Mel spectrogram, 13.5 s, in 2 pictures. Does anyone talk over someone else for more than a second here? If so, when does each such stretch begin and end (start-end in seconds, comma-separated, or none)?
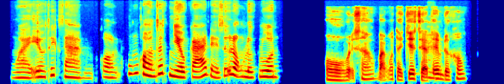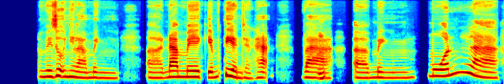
none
